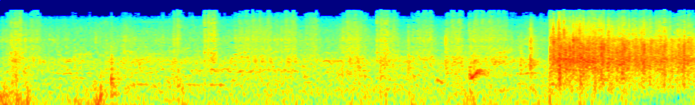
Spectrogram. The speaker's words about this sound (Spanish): Los aplausos en la ciudad del fútbol.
